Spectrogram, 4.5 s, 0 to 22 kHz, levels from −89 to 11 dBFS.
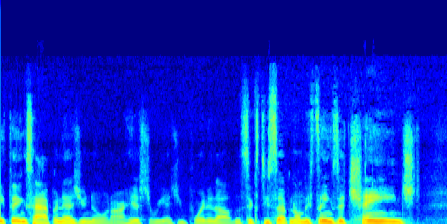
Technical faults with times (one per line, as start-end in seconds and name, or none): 0.70-2.68 automatic gain rising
